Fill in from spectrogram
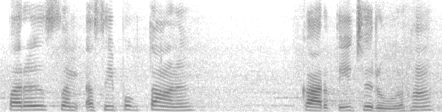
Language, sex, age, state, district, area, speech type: Punjabi, female, 18-30, Punjab, Sangrur, rural, spontaneous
